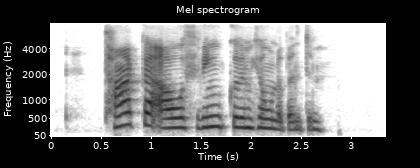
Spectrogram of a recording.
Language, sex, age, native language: Icelandic, female, 20-29, Icelandic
